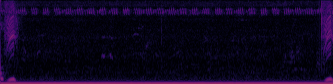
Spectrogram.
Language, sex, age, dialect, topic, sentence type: Maithili, female, 18-24, Southern/Standard, banking, statement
